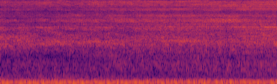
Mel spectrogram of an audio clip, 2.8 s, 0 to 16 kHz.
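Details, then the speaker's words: 1976 Corvette C3 V8 after carburettor rebuild: deep, steady rumble with an even beat and no misses, knocks or hunting; a clean, healthy idle. "Looks good, sounds good, nice and clean, running really well."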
